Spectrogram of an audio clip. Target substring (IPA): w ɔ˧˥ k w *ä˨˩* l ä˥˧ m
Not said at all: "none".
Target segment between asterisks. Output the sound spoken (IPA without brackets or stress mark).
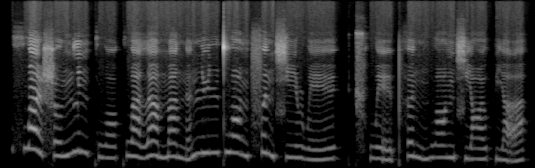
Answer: ä˥˧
